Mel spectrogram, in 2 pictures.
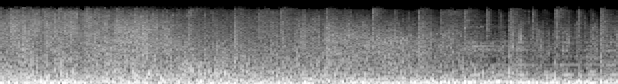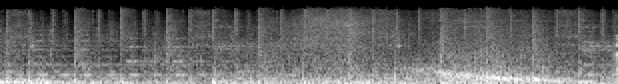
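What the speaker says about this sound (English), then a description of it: "the earth begins to shake" Great Hanshin earthquake shaking in Kobe, a continuous loud roaring rumble with scattered cracks and bangs, easing slightly partway through before rising again.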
